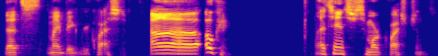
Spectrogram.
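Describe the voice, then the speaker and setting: This middle-aged man's voice sits fairly high, creaky and sharp, and he sounds animated at a moderate pace. As a podcast host and writer, he answers listener questions in a loose, unscripted way, rambling self-deprecatingly as he thinks out loud.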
